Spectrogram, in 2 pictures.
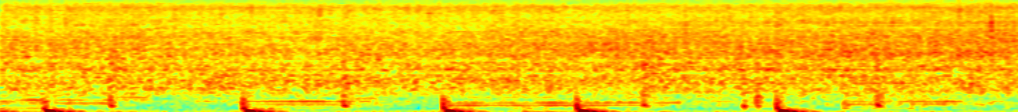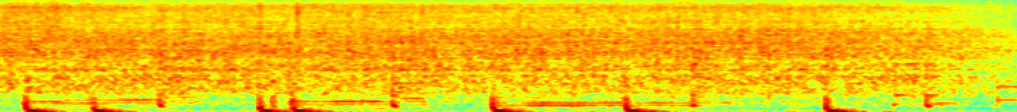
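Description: Five spice pork patties sizzle steadily in a dry pan with no oil, with a constant frying hiss and repeated rhythmic clunks under it.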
